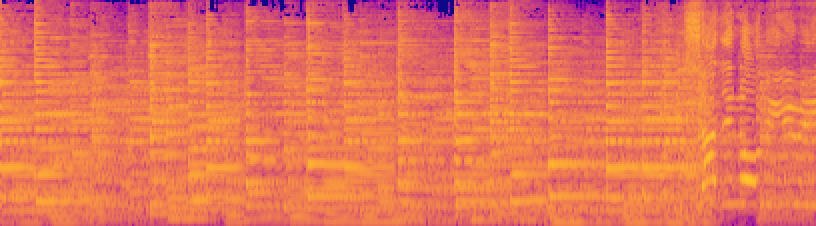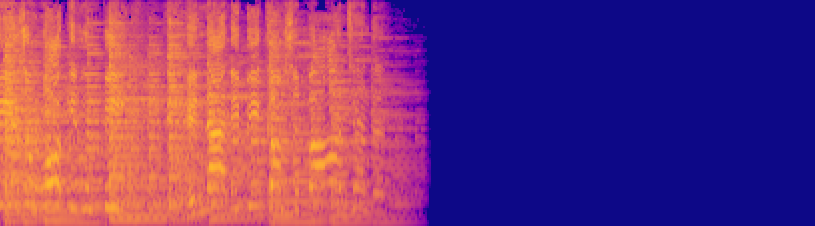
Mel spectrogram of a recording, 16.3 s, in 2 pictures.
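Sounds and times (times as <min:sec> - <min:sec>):
solo piano: 0:00.0 - 0:12.5.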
